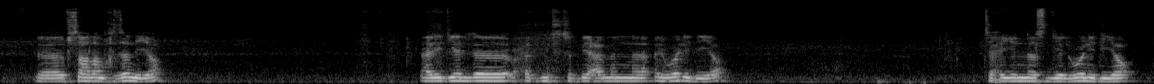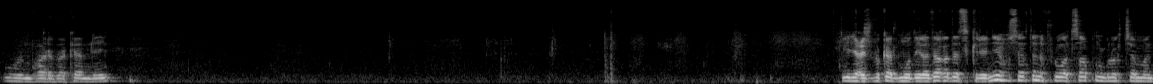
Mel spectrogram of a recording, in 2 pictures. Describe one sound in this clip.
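A man talks calmly close by, in short bursts with pauses.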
